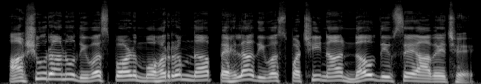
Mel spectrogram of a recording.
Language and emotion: Gujarati, neutral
